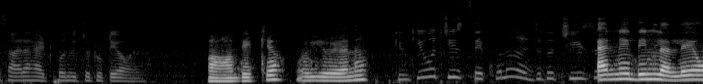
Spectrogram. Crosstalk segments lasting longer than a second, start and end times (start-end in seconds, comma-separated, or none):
none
